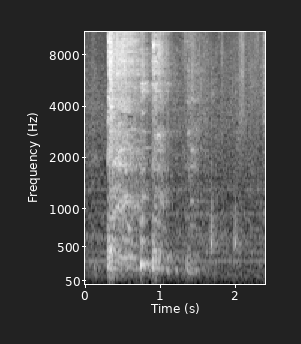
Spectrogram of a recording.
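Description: A person coughing, a few harsh coughs in quick succession.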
